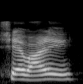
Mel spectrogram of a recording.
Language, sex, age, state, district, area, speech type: Goan Konkani, female, 18-30, Goa, Murmgao, rural, spontaneous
